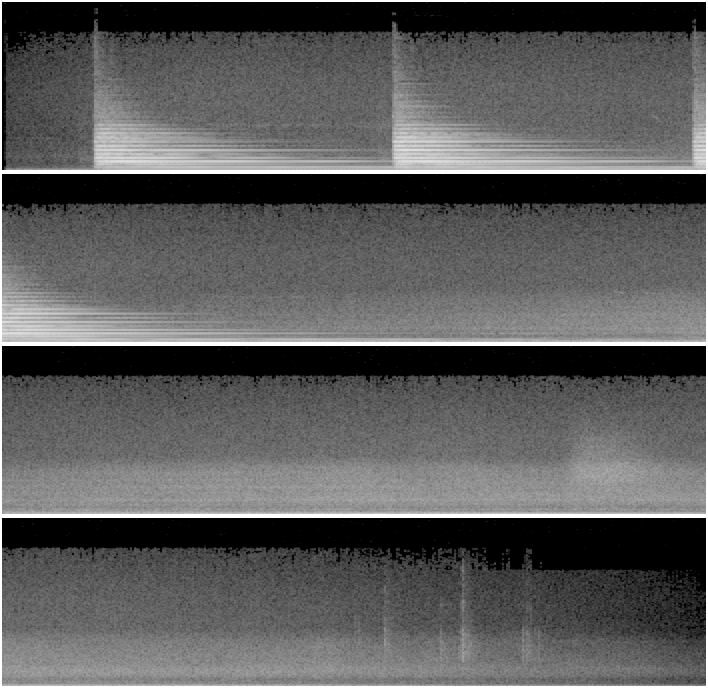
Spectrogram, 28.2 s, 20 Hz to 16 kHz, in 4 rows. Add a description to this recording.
3uhr glocken der kirche st.gereon, soundmap nrw - social ambiences - sound in public spaces - in & outdoor nearfield recordings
